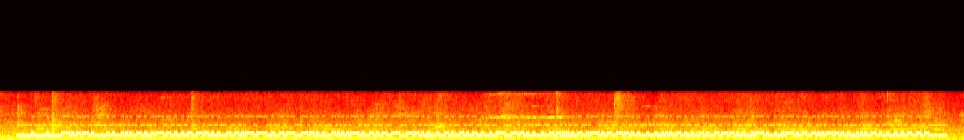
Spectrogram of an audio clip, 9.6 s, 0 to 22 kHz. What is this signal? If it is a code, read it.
RTTY (50 baud, 450 Hz shift), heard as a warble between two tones, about 1050 Hz centre, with the noise of a crowd indoors. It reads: 60302 83579 43729 77219 74232 16077 31324 60128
